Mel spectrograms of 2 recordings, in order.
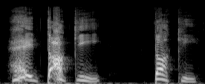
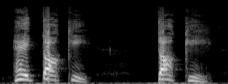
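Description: The two takes are said the same way.

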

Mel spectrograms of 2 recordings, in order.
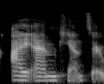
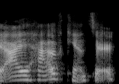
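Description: First: "I am cancer" with weight on "I am"; wrong phrasing. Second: "I have cancer" said slowly, leaning on "have"; right phrasing. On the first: Host correcting the phrasing, stress on "I am". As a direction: mark "I am cancer" as the phrasing we avoid. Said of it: "We don't say". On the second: Host offering the better phrasing, slow and deliberate. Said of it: "We say". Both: Shown as a demonstration.

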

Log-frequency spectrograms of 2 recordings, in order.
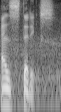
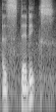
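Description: First: Aesthetics said AS-stet-icks, S clearly in; carefully. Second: Aesthetics said uh-TET-icks, no S; without S. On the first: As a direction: say aesthetics slowly with the S. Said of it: "say it now in an isolated manner". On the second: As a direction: stumble on aesthetics, dropping the S. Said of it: "But words like". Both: Shown as a demonstration.

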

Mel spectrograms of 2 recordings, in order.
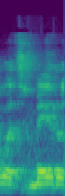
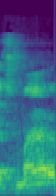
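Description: First: "tomato" as the first of two contrasting pronunciations. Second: "tomato" as the second, contrasting pronunciation; alternate tomato pronunciation. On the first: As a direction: say "tomato" one of the two accepted ways. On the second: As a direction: say "tomato" with the other accent's vowel. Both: Shown as a demonstration. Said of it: "this is how you say it".

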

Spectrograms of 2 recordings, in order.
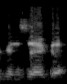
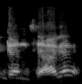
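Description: First: "Gonzaga" with a short A in the middle, gon-ZAG-uh; GonZAGga pronunciation. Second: "Gonzaga" with a broad AH in the middle, gon-ZAH-guh; GonZAHga pronunciation. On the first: Co-host offering the other way to say it, "Gonzaga" as gon-ZAG-uh. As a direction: say "Gonzaga" with its second vowel as in "cat". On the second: Co-host offering one way to say it, "Gonzaga" as gon-ZAH-guh. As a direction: say "Gonzaga" with its second vowel as in "father". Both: Shown as a demonstration. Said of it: "Do you say Gonzaga or Gonzaga".

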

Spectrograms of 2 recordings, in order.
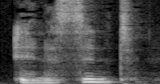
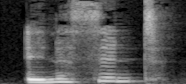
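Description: First: Contained, questioning disbelief; incredulous echo. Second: Louder, higher indignant question; outraged echo. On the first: Kidnapper echoes captive's accusation, restrained disbelief. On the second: Kidnapper explodes at captive's accusation, loud indignation. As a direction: burst out in raised disbelief. Villain repeats word, now outraged. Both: Acted.

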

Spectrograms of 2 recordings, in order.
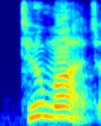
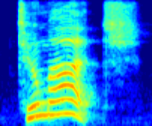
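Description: First: "Too much" still pitched very high, a bit less squeaky; mock squeal again. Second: "Too much" squeaked very high in a put-on voice; mock squeal. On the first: Mock reaction repeated. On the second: Mock reaction to close talker.

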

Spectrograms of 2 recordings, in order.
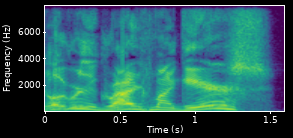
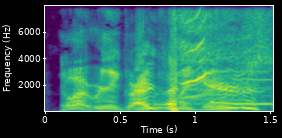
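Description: First: Lightly voiced, higher, louder catchphrase; catchphrase impression. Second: High, loud, hammed-up rant opener; shouted catchphrase. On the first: Quoting a friend's segment line in a mild imitation. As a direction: toss out the famous rant opener. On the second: Redoing a friend's segment line as a big mock shout. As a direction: bellow it like a TV rant host. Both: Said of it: "That's Will's segment".

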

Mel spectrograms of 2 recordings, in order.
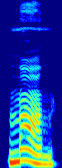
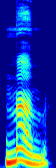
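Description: First: American English "Mom." with an open ah vowel, mahm. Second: British English "mum." with a short uh vowel, mum. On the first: Teacher contrasting American mom with British mum. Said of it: "repetir de novo no inglês americano". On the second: Teacher contrasting British mum with American mom. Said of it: "E agora no britânico". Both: Shown as a demonstration.

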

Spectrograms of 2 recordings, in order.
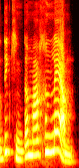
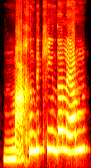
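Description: First: Falling tune on "Lärm"; statement tune. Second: "Kinder" rising, pitched high; question tune. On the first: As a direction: state it, ending down. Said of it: "eu falo". (afirmação com entonação descendente) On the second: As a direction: ask it with a lifted question tune. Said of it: "Aí eu vou perguntar". (pergunta com entonação subindo) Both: Shown as a demonstration.

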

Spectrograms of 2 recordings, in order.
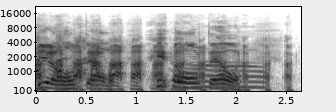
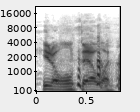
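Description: First: Higher and louder through laughter; laughing harder each time. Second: Laughing. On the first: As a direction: crack up while repeating it. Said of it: "repeated, rising laughter". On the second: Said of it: "repeated with laughter". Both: Real, not acted.

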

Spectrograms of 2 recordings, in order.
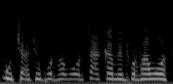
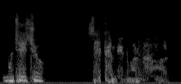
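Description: First: Higher, stressed begging; desperate plea. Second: Hushed, breath-only begging; whispered plea. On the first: Trapped man begging the boy to free him, desperately. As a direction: plead insistently, getting frantic. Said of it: "Muy desesperado". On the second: Unseen man begging the boy to free him, whispering. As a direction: beg under your breath, as if hiding. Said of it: "así me hizo". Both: Retold or imitated.

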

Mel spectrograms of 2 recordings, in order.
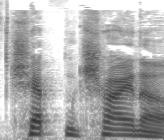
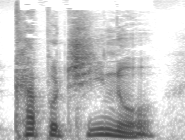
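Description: First: "Chapman China" said in place of cappuccino; deliberately mangle cappuccino as "Chapman China"; jokey mispronunciation. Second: Said in the usual way. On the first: Shown as a demonstration. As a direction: turn cappuccino into English-sounding "Chapman China". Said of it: "Ich liebe das ja". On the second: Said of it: "das Chapman China auszusprechen".

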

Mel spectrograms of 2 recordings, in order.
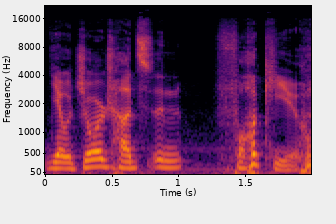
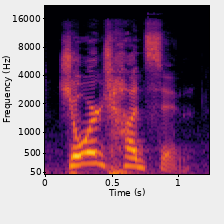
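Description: First: Yo, George Hudson called out slowly, jokingly; mock call-out. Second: George Hudson said slow and loud, higher, falling on George; dramatic reveal. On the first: Teasing the inventor, mock call-out. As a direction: call him out in playful mock anger. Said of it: "I'm just kidding". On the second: Shown as a demonstration. Answering the trivia question, slow loud reveal. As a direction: announce George Hudson like a game-show answer. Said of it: "who invented daylight savings?".

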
